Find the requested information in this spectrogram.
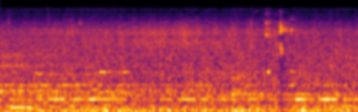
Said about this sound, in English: And there's the rain is pretty noisy.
